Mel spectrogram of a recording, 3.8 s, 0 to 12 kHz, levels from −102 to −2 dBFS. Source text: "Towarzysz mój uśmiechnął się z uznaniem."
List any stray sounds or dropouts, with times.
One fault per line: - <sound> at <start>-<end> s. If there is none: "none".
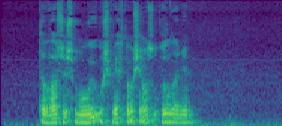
none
